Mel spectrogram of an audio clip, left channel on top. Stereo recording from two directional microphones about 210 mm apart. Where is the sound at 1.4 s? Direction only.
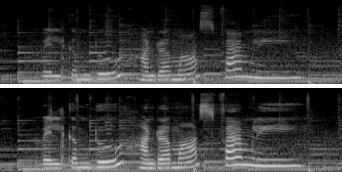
20° right (ahead or behind).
